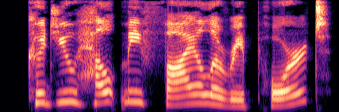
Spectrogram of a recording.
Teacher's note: Could you becomes could ya in natural speech.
